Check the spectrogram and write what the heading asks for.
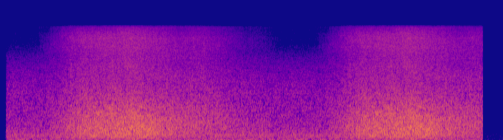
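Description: Rushing surf-like noise of waves, swelling up twice like two waves washing in, then cutting off abruptly near the end.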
